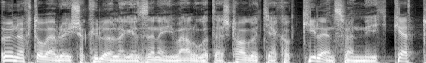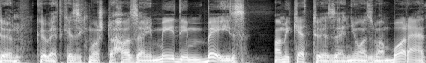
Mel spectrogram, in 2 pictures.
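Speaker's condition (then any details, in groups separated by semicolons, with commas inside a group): No condition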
